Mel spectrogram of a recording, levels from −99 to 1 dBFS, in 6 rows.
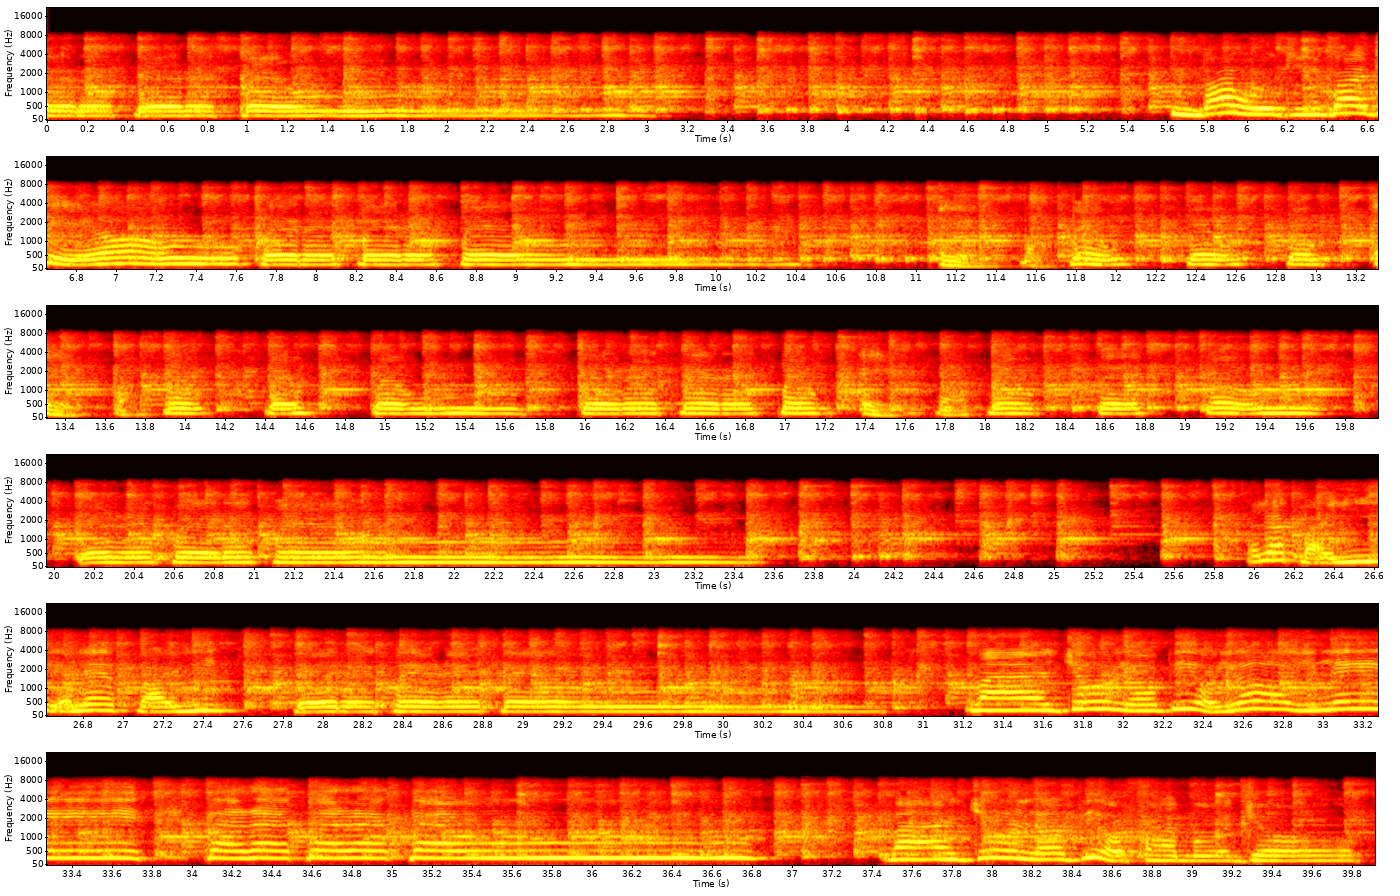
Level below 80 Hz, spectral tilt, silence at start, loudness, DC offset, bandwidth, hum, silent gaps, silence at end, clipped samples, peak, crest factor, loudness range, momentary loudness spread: -62 dBFS; -5.5 dB/octave; 0 s; -21 LUFS; under 0.1%; 9 kHz; none; none; 0 s; under 0.1%; -6 dBFS; 16 dB; 6 LU; 10 LU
